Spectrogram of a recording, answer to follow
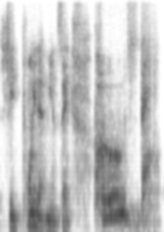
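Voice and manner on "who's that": carrying, loud stage whisper, very high. Retelling a great aunt pointing at the speaker at dinner: imitating Florence's loud stage whisper. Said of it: "and in a loud stage whisper".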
